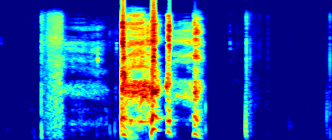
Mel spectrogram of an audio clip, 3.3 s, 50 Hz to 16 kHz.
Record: {"cough_length": "3.3 s", "cough_amplitude": 32768, "cough_signal_mean_std_ratio": 0.31, "survey_phase": "beta (2021-08-13 to 2022-03-07)", "age": "45-64", "gender": "Male", "wearing_mask": "No", "symptom_none": true, "smoker_status": "Never smoked", "respiratory_condition_asthma": false, "respiratory_condition_other": false, "recruitment_source": "REACT", "submission_delay": "2 days", "covid_test_result": "Negative", "covid_test_method": "RT-qPCR", "influenza_a_test_result": "Negative", "influenza_b_test_result": "Negative"}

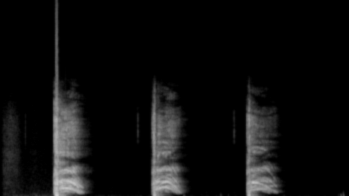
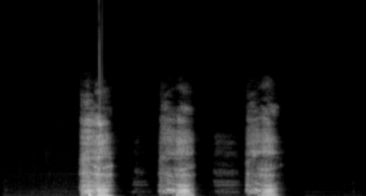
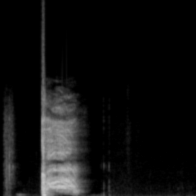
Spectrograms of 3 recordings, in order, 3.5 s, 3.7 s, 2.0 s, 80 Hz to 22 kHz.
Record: {"three_cough_length": "3.5 s", "three_cough_amplitude": 32768, "three_cough_signal_mean_std_ratio": 0.34, "exhalation_length": "3.7 s", "exhalation_amplitude": 32762, "exhalation_signal_mean_std_ratio": 0.35, "cough_length": "2.0 s", "cough_amplitude": 32768, "cough_signal_mean_std_ratio": 0.35, "survey_phase": "beta (2021-08-13 to 2022-03-07)", "age": "45-64", "gender": "Male", "wearing_mask": "No", "symptom_none": true, "smoker_status": "Ex-smoker", "respiratory_condition_asthma": false, "respiratory_condition_other": false, "recruitment_source": "REACT", "submission_delay": "1 day", "covid_test_result": "Negative", "covid_test_method": "RT-qPCR"}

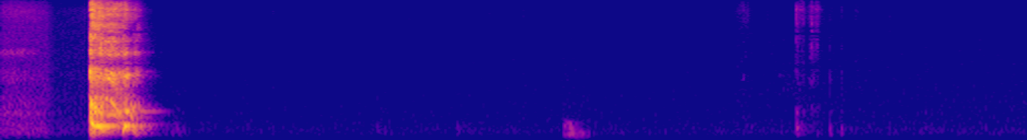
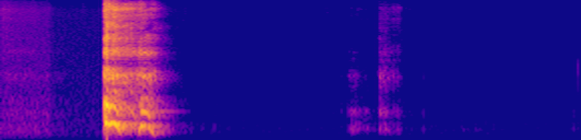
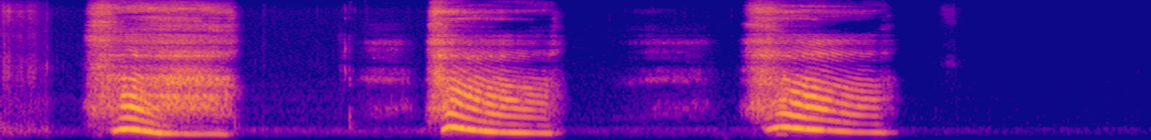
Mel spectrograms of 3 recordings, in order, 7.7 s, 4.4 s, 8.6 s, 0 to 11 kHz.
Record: {"cough_length": "7.7 s", "cough_amplitude": 27915, "cough_signal_mean_std_ratio": 0.15, "three_cough_length": "4.4 s", "three_cough_amplitude": 29204, "three_cough_signal_mean_std_ratio": 0.18, "exhalation_length": "8.6 s", "exhalation_amplitude": 14858, "exhalation_signal_mean_std_ratio": 0.46, "survey_phase": "alpha (2021-03-01 to 2021-08-12)", "age": "45-64", "gender": "Female", "wearing_mask": "No", "symptom_none": true, "smoker_status": "Never smoked", "respiratory_condition_asthma": false, "respiratory_condition_other": false, "recruitment_source": "REACT", "submission_delay": "3 days", "covid_test_result": "Negative", "covid_test_method": "RT-qPCR"}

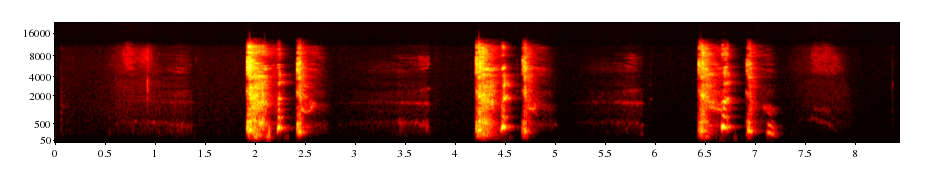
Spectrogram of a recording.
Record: {"three_cough_length": "8.4 s", "three_cough_amplitude": 22994, "three_cough_signal_mean_std_ratio": 0.25, "survey_phase": "beta (2021-08-13 to 2022-03-07)", "age": "18-44", "gender": "Female", "wearing_mask": "No", "symptom_cough_any": true, "symptom_new_continuous_cough": true, "symptom_runny_or_blocked_nose": true, "symptom_fever_high_temperature": true, "smoker_status": "Current smoker (1 to 10 cigarettes per day)", "respiratory_condition_asthma": false, "respiratory_condition_other": false, "recruitment_source": "Test and Trace", "submission_delay": "1 day", "covid_test_result": "Positive", "covid_test_method": "RT-qPCR", "covid_ct_value": 14.8, "covid_ct_gene": "ORF1ab gene", "covid_ct_mean": 15.3, "covid_viral_load": "9600000 copies/ml", "covid_viral_load_category": "High viral load (>1M copies/ml)"}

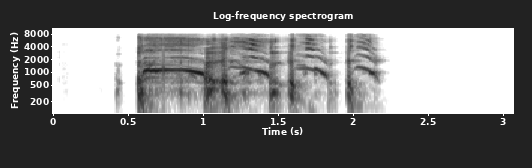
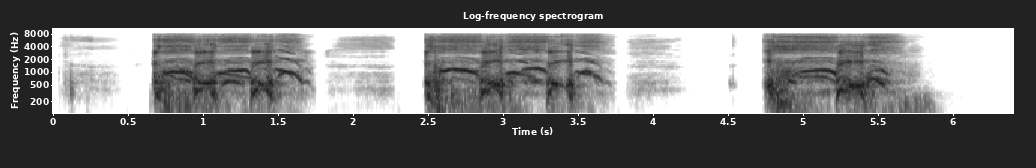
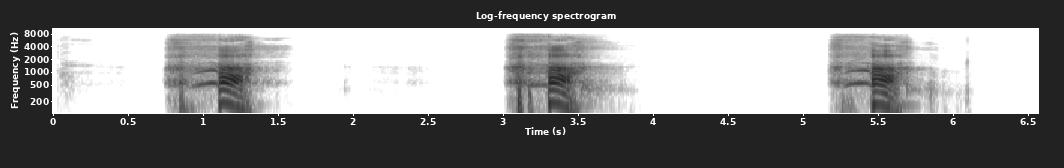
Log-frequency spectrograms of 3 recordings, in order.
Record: {"cough_length": "3.1 s", "cough_amplitude": 28635, "cough_signal_mean_std_ratio": 0.56, "three_cough_length": "6.4 s", "three_cough_amplitude": 29292, "three_cough_signal_mean_std_ratio": 0.65, "exhalation_length": "6.6 s", "exhalation_amplitude": 30046, "exhalation_signal_mean_std_ratio": 0.28, "survey_phase": "beta (2021-08-13 to 2022-03-07)", "age": "65+", "gender": "Male", "wearing_mask": "No", "symptom_runny_or_blocked_nose": true, "smoker_status": "Ex-smoker", "respiratory_condition_asthma": false, "respiratory_condition_other": false, "recruitment_source": "REACT", "submission_delay": "4 days", "covid_test_result": "Negative", "covid_test_method": "RT-qPCR", "influenza_a_test_result": "Negative", "influenza_b_test_result": "Negative"}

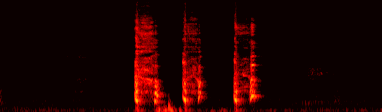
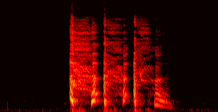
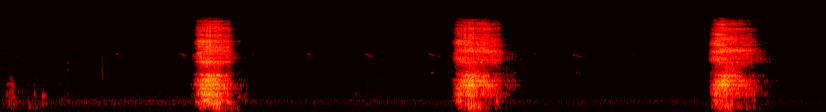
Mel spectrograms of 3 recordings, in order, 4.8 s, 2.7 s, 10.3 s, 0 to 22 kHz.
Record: {"three_cough_length": "4.8 s", "three_cough_amplitude": 10217, "three_cough_signal_mean_std_ratio": 0.29, "cough_length": "2.7 s", "cough_amplitude": 13746, "cough_signal_mean_std_ratio": 0.39, "exhalation_length": "10.3 s", "exhalation_amplitude": 20059, "exhalation_signal_mean_std_ratio": 0.31, "survey_phase": "alpha (2021-03-01 to 2021-08-12)", "age": "45-64", "gender": "Male", "wearing_mask": "No", "symptom_none": true, "smoker_status": "Never smoked", "respiratory_condition_asthma": false, "respiratory_condition_other": false, "recruitment_source": "REACT", "submission_delay": "3 days", "covid_test_result": "Negative", "covid_test_method": "RT-qPCR"}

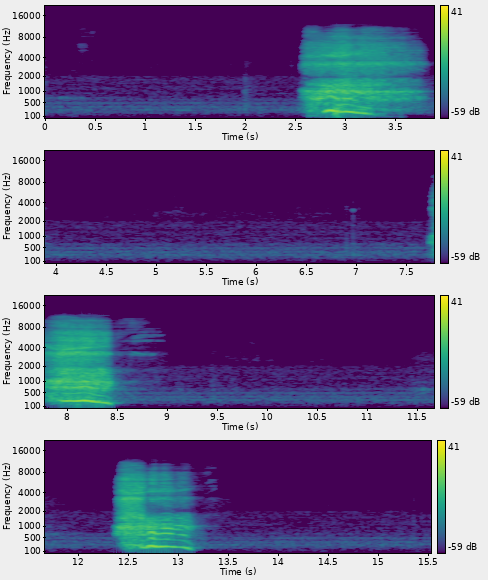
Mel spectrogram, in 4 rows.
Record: {"exhalation_length": "15.5 s", "exhalation_amplitude": 11108, "exhalation_signal_mean_std_ratio": 0.3, "survey_phase": "beta (2021-08-13 to 2022-03-07)", "age": "65+", "gender": "Female", "wearing_mask": "No", "symptom_none": true, "smoker_status": "Ex-smoker", "respiratory_condition_asthma": false, "respiratory_condition_other": false, "recruitment_source": "REACT", "submission_delay": "3 days", "covid_test_result": "Negative", "covid_test_method": "RT-qPCR"}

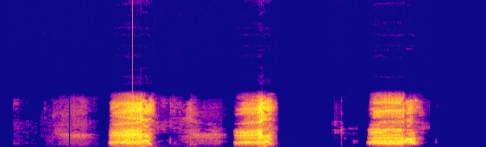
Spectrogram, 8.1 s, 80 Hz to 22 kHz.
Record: {"exhalation_length": "8.1 s", "exhalation_amplitude": 32768, "exhalation_signal_mean_std_ratio": 0.43, "survey_phase": "beta (2021-08-13 to 2022-03-07)", "age": "65+", "gender": "Female", "wearing_mask": "No", "symptom_runny_or_blocked_nose": true, "symptom_fatigue": true, "symptom_headache": true, "symptom_onset": "6 days", "smoker_status": "Current smoker (e-cigarettes or vapes only)", "respiratory_condition_asthma": false, "respiratory_condition_other": false, "recruitment_source": "Test and Trace", "submission_delay": "2 days", "covid_test_result": "Positive", "covid_test_method": "RT-qPCR", "covid_ct_value": 21.3, "covid_ct_gene": "ORF1ab gene", "covid_ct_mean": 21.9, "covid_viral_load": "64000 copies/ml", "covid_viral_load_category": "Low viral load (10K-1M copies/ml)"}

